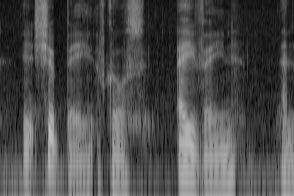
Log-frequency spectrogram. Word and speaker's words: Aibhín: should be of course aen and not iin as I think we were all saying so you'll be hearing Rebecca Manley and John Preble talking about a kite for aen by sheam missini the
